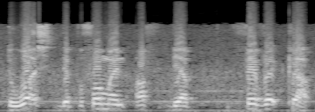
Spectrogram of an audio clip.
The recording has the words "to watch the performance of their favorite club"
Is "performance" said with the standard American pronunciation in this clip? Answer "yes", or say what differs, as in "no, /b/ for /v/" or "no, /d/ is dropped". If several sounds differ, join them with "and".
no, /s/ is dropped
